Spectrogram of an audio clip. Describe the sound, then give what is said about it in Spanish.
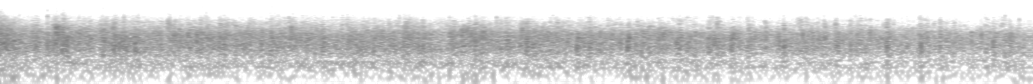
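An audience claps for the Lord, the King of Kings, steadily and loudly throughout, a dense, sustained wash of many hands with no pauses and no voices standing out. “Dale un fuerte aplauso al Señor, al Rey de Reyes, nuestro papá.”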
